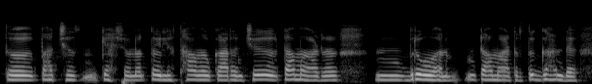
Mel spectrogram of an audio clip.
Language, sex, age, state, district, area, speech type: Kashmiri, female, 18-30, Jammu and Kashmir, Anantnag, rural, spontaneous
